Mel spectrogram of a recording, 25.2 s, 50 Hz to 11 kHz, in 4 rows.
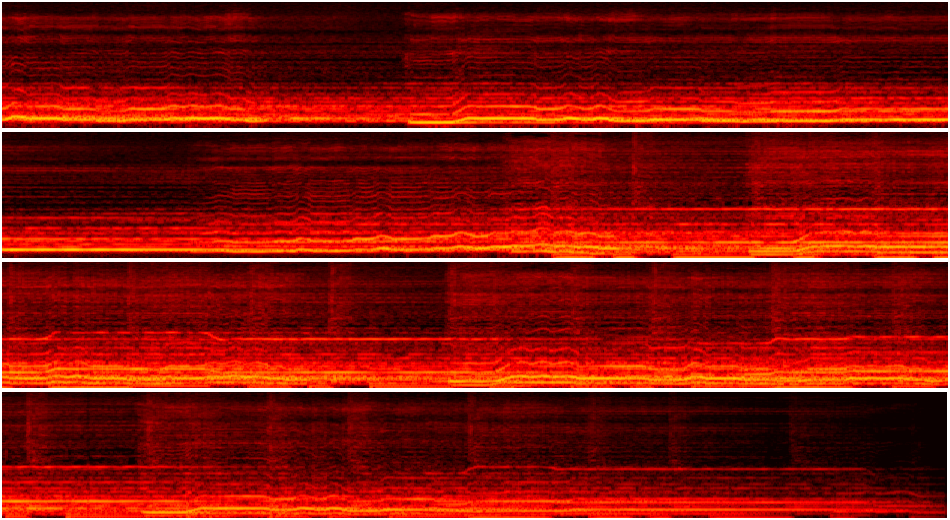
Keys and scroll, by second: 0.4 ctrl+z, 11.0 space.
